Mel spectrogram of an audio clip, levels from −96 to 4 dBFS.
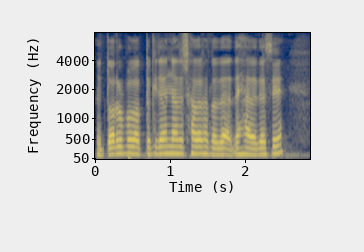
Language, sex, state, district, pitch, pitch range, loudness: Bengali, male, Tripura, West Tripura, 155 Hz, 145-165 Hz, -14 LUFS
